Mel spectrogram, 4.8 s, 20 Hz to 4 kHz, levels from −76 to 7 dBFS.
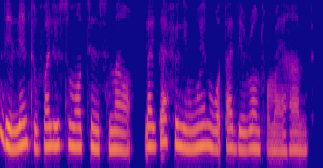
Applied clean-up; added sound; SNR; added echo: none; none; none; none.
